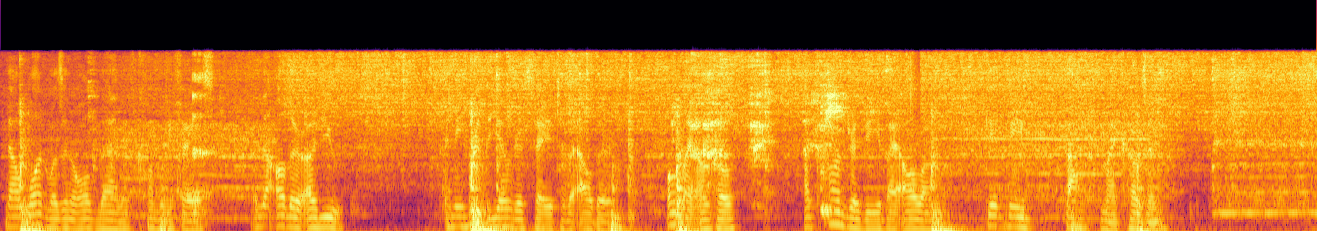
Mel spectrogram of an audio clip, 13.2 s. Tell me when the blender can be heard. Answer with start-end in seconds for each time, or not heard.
0.0-2.9, 6.3-13.1.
